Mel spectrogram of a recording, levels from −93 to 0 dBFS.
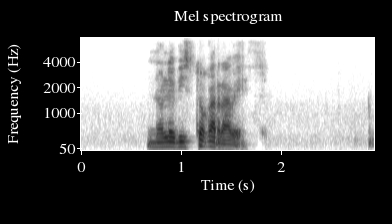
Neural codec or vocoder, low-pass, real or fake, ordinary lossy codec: none; 7.2 kHz; real; Opus, 16 kbps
